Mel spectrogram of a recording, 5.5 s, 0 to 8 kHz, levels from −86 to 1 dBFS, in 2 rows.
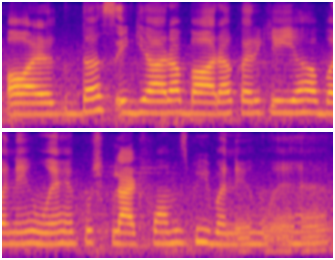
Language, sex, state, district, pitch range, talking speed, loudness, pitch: Hindi, female, Haryana, Rohtak, 230-260 Hz, 165 wpm, -17 LUFS, 245 Hz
